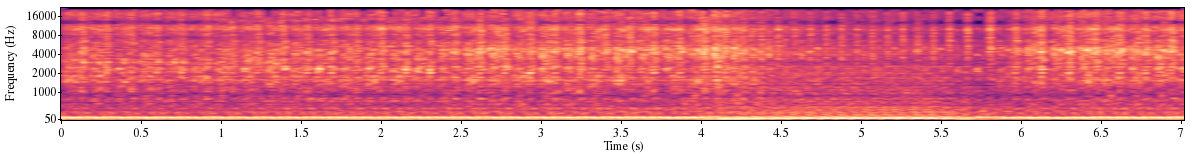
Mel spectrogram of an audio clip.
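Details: 1968 Ford Torino V8, driven after 20 years sitting in a barn, idling while warming up: loud, steady burble sitting a touch fast with an even beat and no stumble. Idle set too high; carburetor needs adjusting.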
